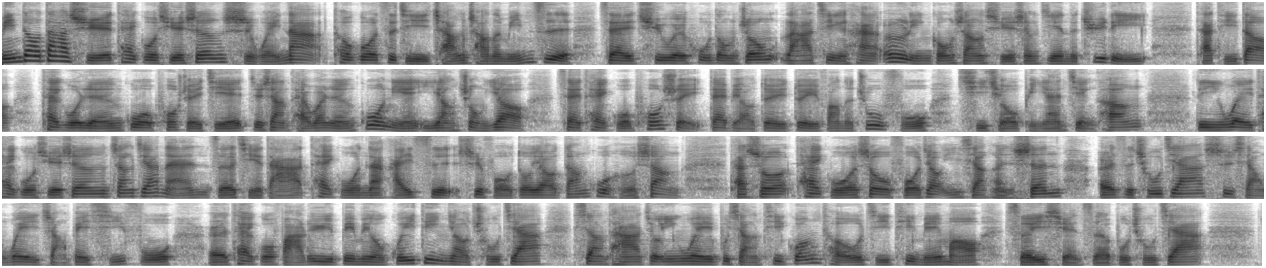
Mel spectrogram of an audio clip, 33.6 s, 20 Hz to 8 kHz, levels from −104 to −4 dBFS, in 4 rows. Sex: male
